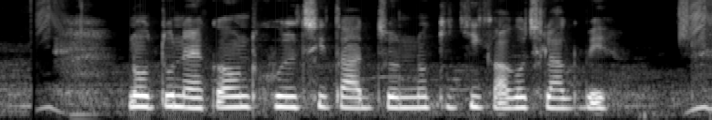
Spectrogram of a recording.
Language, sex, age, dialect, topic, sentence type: Bengali, female, 18-24, Standard Colloquial, banking, question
